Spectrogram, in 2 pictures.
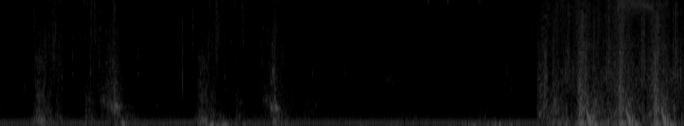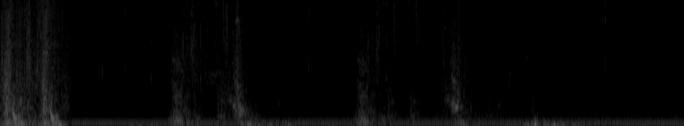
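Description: Video game sound effects thump and clatter in short bursts.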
